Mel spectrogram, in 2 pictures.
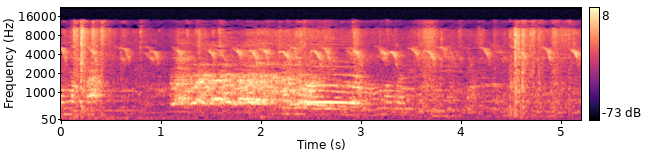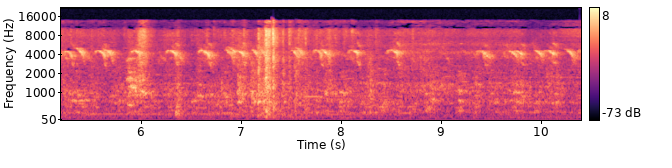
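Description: Chickens calling in the yard, with one loud clucking call about one to three seconds in and short high cheeps repeating a few times a second throughout. A few sharp knocks sound in between.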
